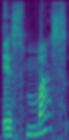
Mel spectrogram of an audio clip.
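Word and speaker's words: SMACSS: vas añadiendo vas teniendo como modificaciones luego tenemos es más se pronuncia así él lo leído en la documentación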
